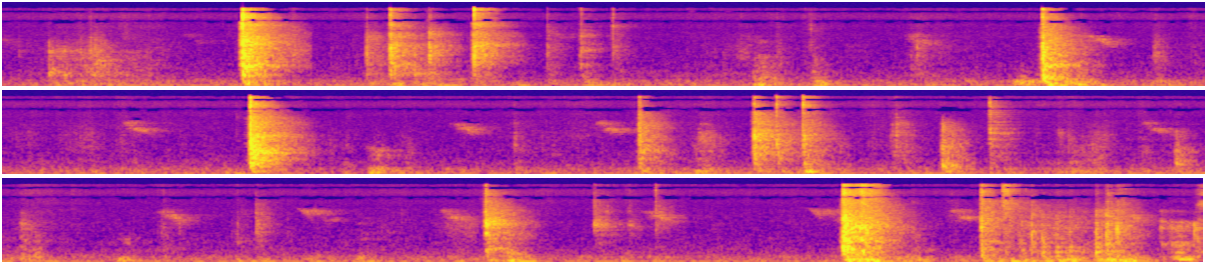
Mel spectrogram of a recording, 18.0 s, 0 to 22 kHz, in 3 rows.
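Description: Plastic bottom cover of a Dell G3 laptop being pried open with a plastic pry tool: a scattered series of sharp clicks and snaps as the cover's clips release, with a quicker run of knocks and clatter near the end.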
